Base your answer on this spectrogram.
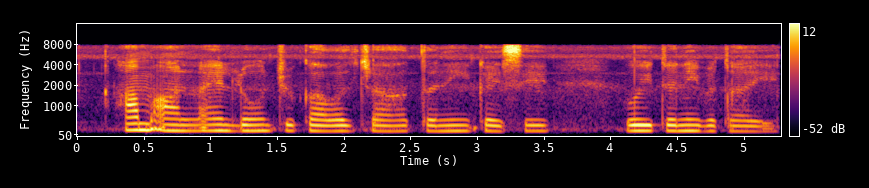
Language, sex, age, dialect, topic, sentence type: Bhojpuri, female, 25-30, Southern / Standard, banking, question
